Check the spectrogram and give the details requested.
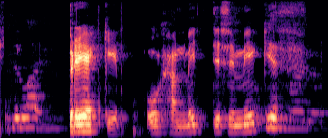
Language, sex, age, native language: Icelandic, female, 15, Icelandic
